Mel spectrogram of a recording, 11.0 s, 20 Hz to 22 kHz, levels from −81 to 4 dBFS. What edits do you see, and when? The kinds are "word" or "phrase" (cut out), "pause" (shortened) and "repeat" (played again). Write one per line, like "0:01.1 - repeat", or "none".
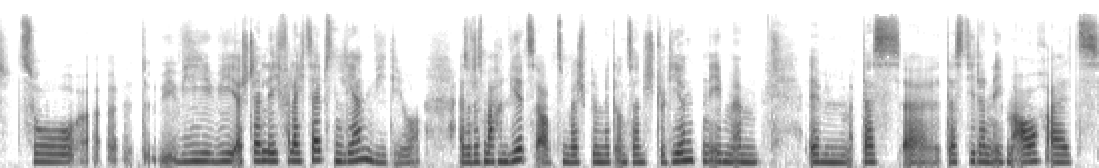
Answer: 0:08.5 - phrase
